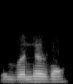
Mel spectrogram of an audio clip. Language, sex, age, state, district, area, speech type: Assamese, male, 18-30, Assam, Sivasagar, rural, conversation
